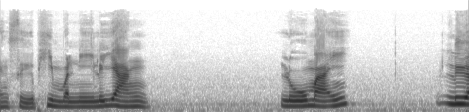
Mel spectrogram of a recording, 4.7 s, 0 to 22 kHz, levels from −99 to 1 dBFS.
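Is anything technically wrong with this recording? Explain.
Yes. There is hard clipping in two places in this speech: a brief crackle from 3.15 to 3.24 s, and a harsher, fuzzy rasp from 4.56 s to the end at 4.69 s. In both, the peaks ran past the largest level the signal path could carry, by about 2 dB and then about 6 dB. Their tops were sliced flat, adding high harmonics that grate more as the overload deepens.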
